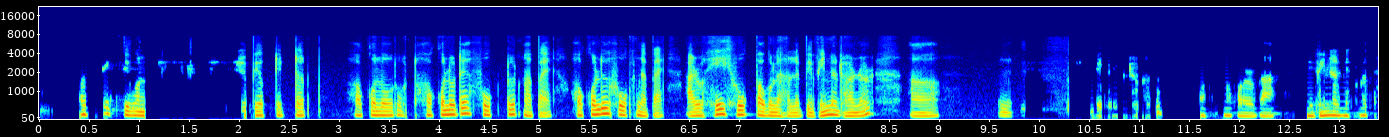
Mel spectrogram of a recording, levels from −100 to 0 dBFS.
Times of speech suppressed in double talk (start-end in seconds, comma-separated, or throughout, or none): 0.38-2.15, 10.38-11.26, 11.56-12.37, 12.66-13.39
